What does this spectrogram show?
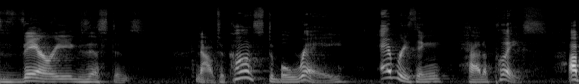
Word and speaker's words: Rea: My name is Jim Ray, spelled R-E-A, and pronounced Ray.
